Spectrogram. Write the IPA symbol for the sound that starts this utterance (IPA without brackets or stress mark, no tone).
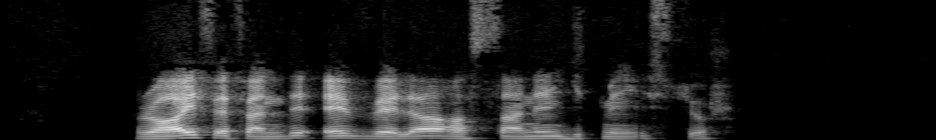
ɾ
